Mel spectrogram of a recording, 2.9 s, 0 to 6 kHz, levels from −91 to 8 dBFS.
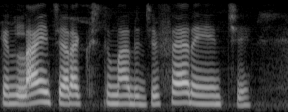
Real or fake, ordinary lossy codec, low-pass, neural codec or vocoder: real; none; 5.4 kHz; none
